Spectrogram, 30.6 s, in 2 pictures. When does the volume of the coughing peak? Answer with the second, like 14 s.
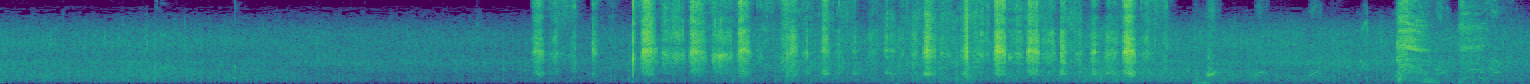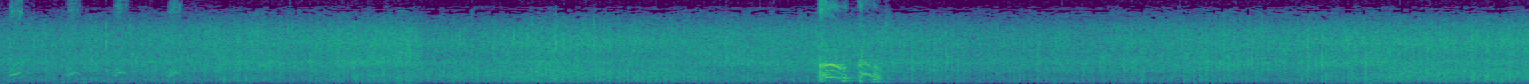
24 s.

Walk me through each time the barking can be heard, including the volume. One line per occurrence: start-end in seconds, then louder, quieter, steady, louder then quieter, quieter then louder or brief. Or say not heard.
5.3-17.2 quieter.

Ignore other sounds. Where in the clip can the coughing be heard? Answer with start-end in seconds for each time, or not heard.
1.4-2.4, 13.9-14.9, 23.4-24.2.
